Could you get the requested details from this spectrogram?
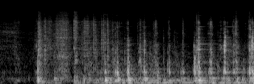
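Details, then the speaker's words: RZR transmission on the bench: rough, uneven crunching rattle with every hand turn of the input shaft, from broken, chipped gear teeth. "sounds crunchy. Look at that, bro. Dude, that's fucked. Look at all that gear."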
